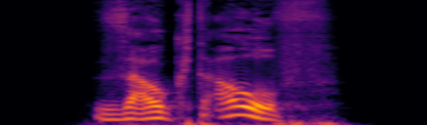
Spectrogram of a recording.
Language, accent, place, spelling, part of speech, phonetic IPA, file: German, Germany, Berlin, saugt auf, verb, [ˌzaʊ̯kt ˈaʊ̯f], De-saugt auf.ogg
- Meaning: inflection of aufsaugen: 1. second-person plural present 2. third-person singular present 3. plural imperative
